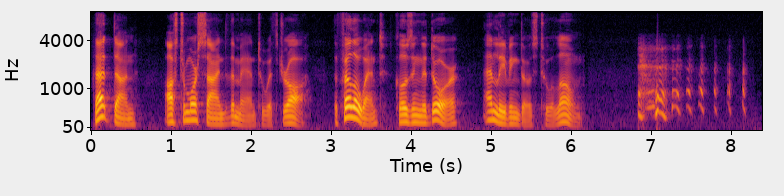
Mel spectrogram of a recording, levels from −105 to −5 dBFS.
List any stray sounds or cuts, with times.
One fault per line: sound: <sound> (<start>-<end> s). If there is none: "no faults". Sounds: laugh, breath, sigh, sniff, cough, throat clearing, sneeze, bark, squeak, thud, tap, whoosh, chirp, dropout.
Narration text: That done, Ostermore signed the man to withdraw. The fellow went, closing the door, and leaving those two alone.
sound: laugh (6.8-8.2 s)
